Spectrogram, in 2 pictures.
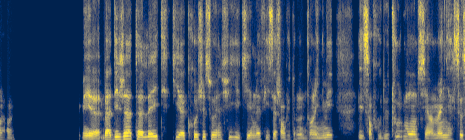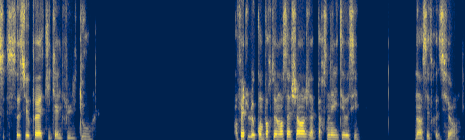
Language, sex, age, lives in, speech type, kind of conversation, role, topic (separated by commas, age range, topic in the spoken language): French, male, 20-24, France, conversation, unstructured, none, Qu’est-ce qui te plaît le plus dans un film ?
